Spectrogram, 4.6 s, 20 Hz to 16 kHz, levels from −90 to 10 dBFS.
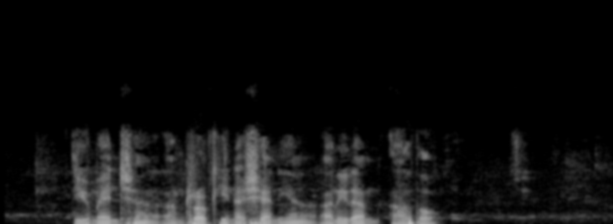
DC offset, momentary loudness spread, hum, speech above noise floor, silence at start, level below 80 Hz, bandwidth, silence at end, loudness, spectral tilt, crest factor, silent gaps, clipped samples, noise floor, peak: under 0.1%; 8 LU; none; 38 dB; 0.55 s; -38 dBFS; 7 kHz; 1.35 s; -25 LUFS; -6.5 dB/octave; 24 dB; none; under 0.1%; -63 dBFS; -4 dBFS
